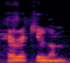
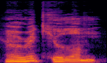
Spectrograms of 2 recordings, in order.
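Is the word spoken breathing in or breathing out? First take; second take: breathing out; breathing in. First: It is spoken on a normal outgoing breath. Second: It is spoken while breathing air inward. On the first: "I'll say it forward" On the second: "suck it in like a vacuum"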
